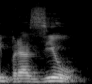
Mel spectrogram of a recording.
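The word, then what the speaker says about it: Brasil: it needs to be Brazil you don't you don't pronounce the L and I was trying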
